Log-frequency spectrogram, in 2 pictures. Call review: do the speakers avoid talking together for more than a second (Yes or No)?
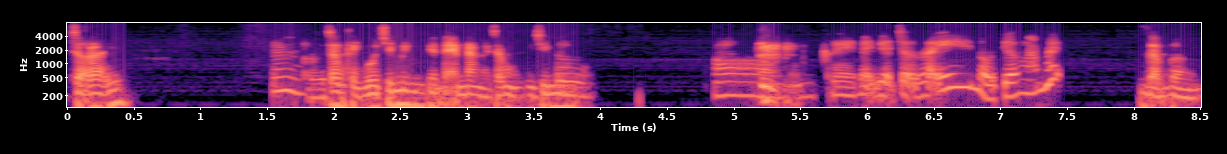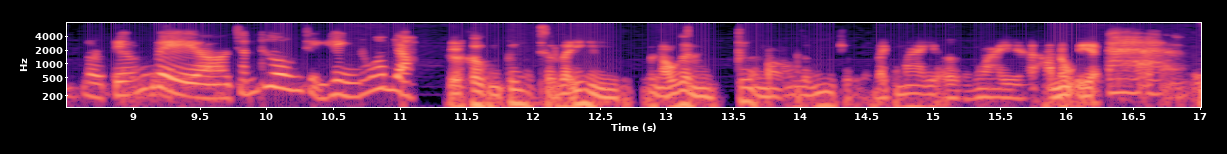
Yes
